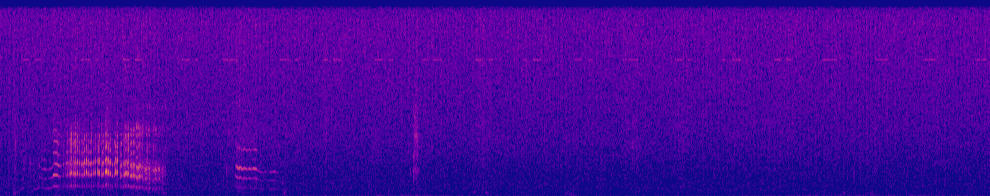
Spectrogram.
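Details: Red fox vixen beside her den, caught on a trail camera while baring her teeth; one harsh, strongly harmonic wailing call lasting about a second, then a faint short squeak, over a steady background hiss.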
